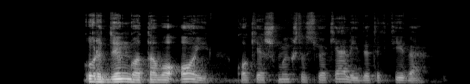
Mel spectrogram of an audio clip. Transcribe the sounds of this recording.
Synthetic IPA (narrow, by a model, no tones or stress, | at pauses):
ʊɾʲd̪ʲɪŋɡoːt̪ɑʋoːʔoːj | koːkʲiɛʃmɐɪkʃt̪ʊsjoːkʲæːlʲɛɪd̪ʲɛt̪ʲɛk̚ʲt̪ʲiːʋʲæ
